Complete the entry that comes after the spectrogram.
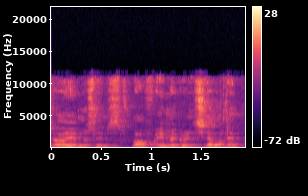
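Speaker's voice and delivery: mock bigot. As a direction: mimic a casual bigot, muttered low. Mocking a bigot's reply.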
